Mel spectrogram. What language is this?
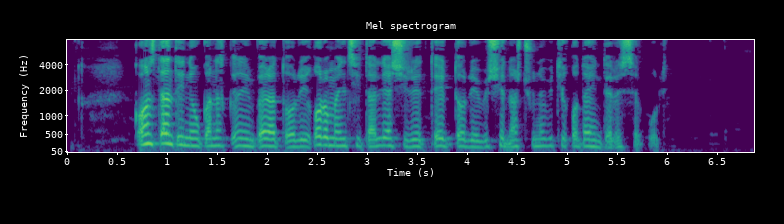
Georgian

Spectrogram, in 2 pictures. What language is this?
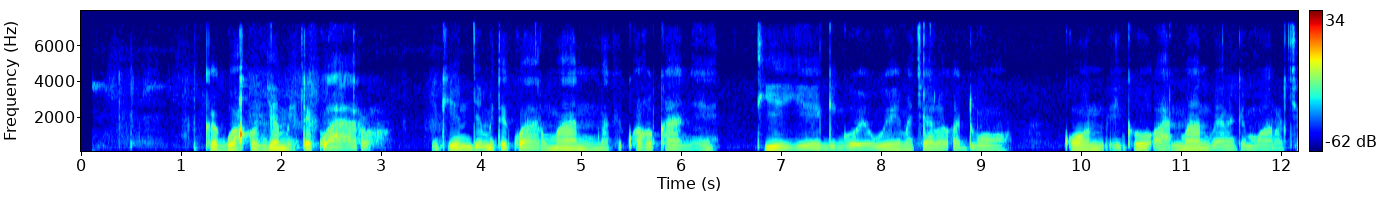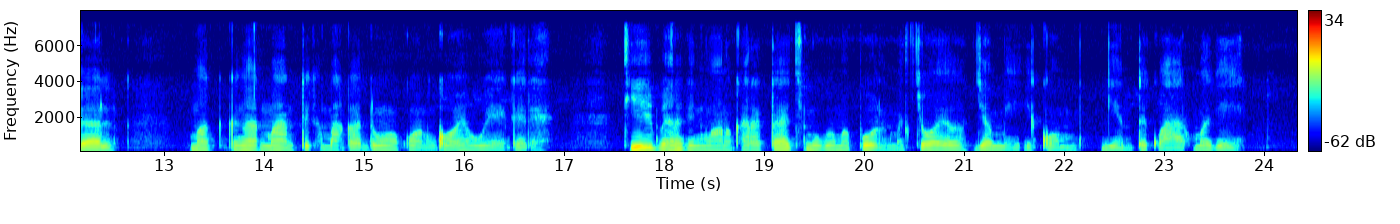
Acoli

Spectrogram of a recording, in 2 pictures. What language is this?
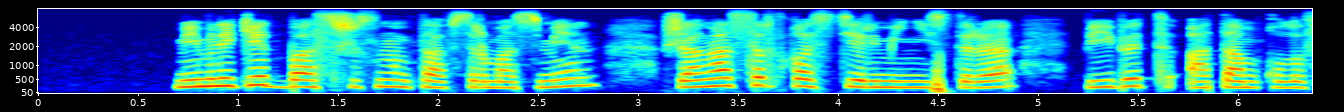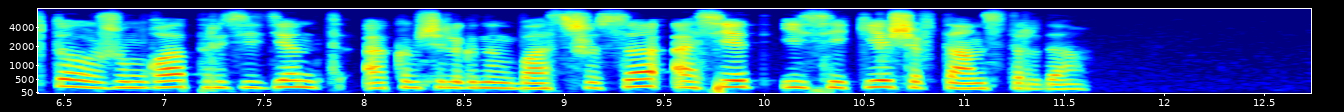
Kazakh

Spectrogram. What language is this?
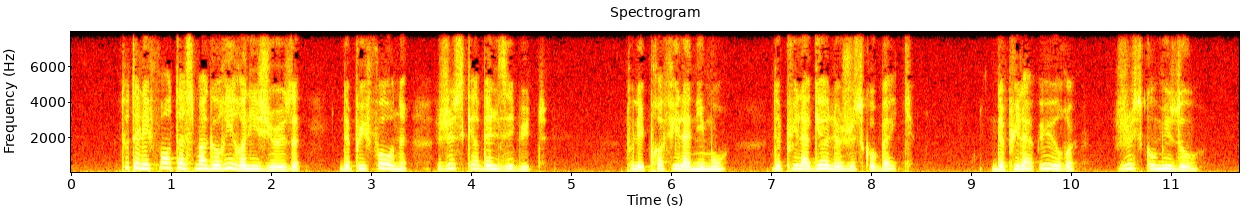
French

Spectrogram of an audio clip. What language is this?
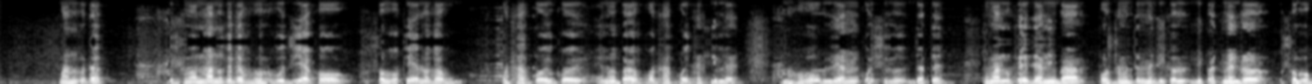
Assamese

